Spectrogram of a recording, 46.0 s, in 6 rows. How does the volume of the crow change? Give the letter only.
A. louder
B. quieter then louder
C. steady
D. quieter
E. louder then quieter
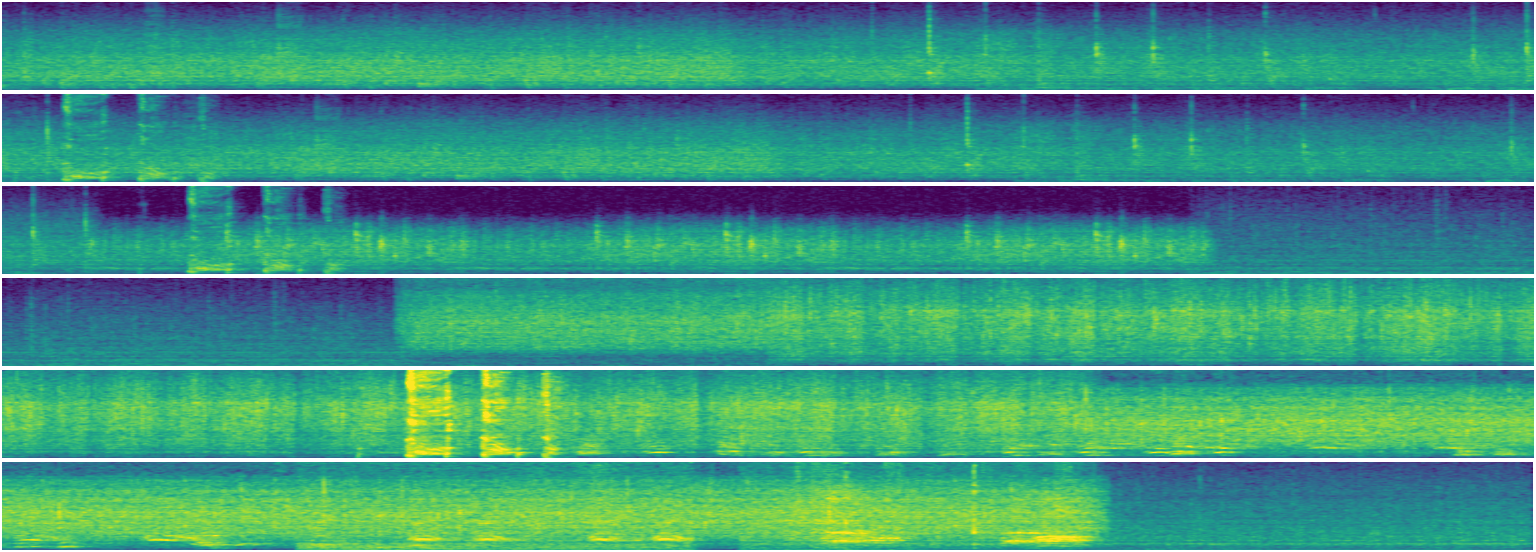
A.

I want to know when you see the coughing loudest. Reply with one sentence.
The volume of the coughing peaks at 33 seconds.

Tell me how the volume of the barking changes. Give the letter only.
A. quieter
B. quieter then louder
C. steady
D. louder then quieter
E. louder
C.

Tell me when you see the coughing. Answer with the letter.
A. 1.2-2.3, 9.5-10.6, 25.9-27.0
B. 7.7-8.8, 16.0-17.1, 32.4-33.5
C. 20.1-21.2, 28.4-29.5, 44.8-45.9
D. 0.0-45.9
B.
